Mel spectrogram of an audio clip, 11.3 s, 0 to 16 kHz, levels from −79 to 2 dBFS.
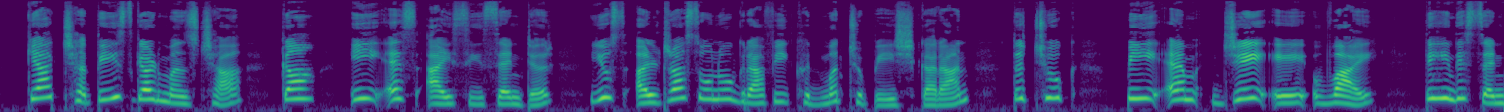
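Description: No technical faults are audible.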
